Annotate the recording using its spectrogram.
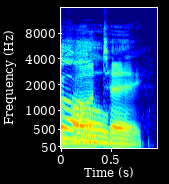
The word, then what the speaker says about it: Devontae: Devontae. So the A, it's the long A at the end.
